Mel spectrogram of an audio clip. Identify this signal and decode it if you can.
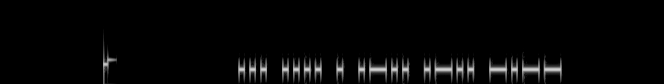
Morse code, heard as a keyed tone, about 22 wpm, 700 Hz. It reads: SHELLY
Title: USA Common Names - 22wpm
